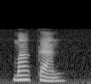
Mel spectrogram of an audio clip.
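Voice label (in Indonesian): "makan", Indonesian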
